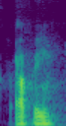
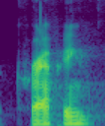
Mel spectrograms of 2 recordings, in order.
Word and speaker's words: crappie: stuff like that perch crappie crappy since i've been told it's pronounced either way garcia what's going on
